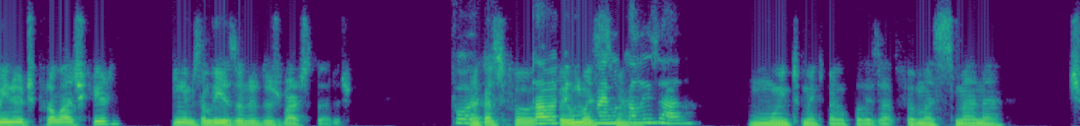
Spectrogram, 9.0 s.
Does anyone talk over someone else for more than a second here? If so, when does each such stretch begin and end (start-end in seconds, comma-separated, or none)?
3.9-5.4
